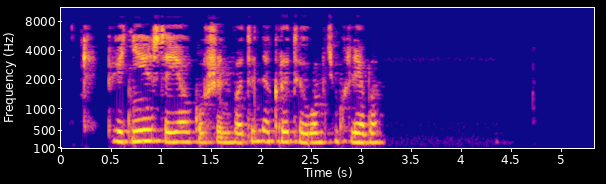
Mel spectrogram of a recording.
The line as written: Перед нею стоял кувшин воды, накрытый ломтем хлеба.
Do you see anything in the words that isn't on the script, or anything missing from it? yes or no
no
